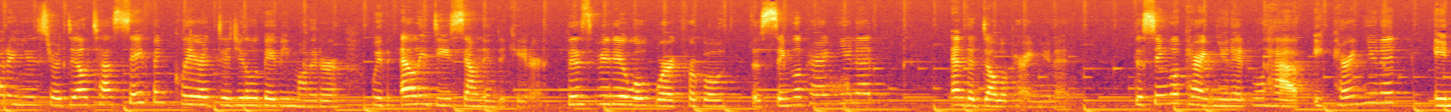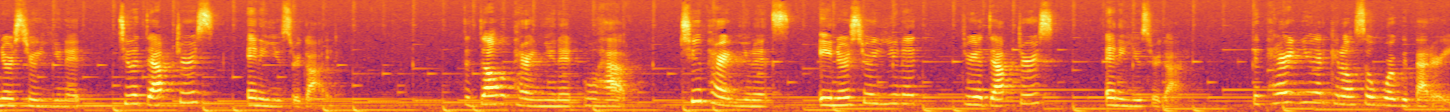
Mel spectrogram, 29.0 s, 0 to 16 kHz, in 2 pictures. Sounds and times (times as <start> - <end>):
Speech: 0.0 - 8.8, 9.5 - 10.7, 11.4 - 17.9, 19.2 - 20.8, 21.4 - 26.4, 27.1 - 29.0
Music: 0.0 - 29.0.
